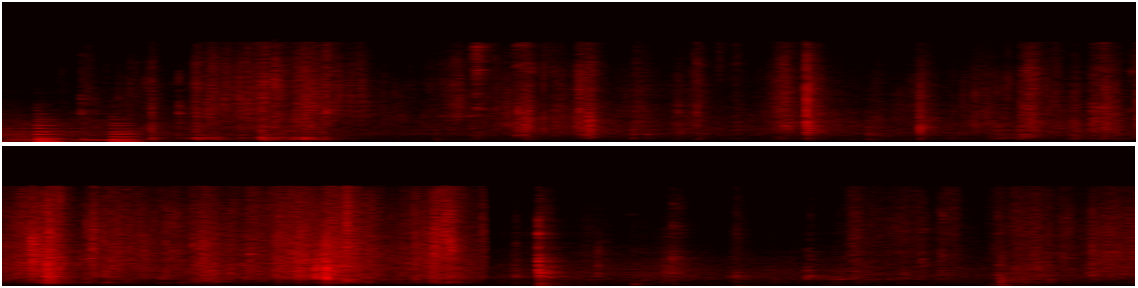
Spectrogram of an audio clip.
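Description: Plastic bubble-wrap courier pouch being slit with a cutter, then crinkling and tearing as it is pulled open, with irregular rustles and light knocks of cardboard boxes being handled.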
